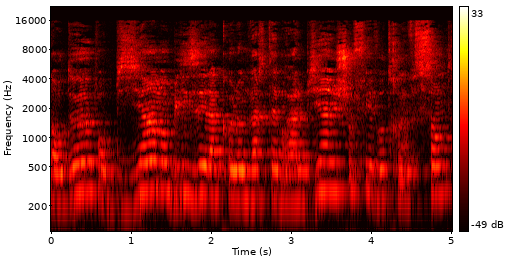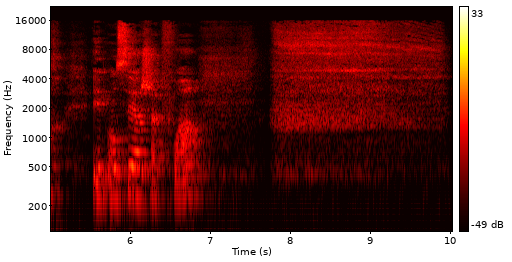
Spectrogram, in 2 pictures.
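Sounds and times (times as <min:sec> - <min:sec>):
woman exhaling through pursed lips: 0:06.9 - 0:10.0.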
